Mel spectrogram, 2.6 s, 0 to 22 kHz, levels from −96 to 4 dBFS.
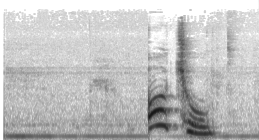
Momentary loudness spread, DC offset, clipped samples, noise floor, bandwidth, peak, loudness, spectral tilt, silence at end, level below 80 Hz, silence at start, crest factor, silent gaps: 24 LU; under 0.1%; under 0.1%; -42 dBFS; 15.5 kHz; -2 dBFS; -15 LUFS; -5 dB/octave; 0.45 s; -60 dBFS; 0.1 s; 16 dB; none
